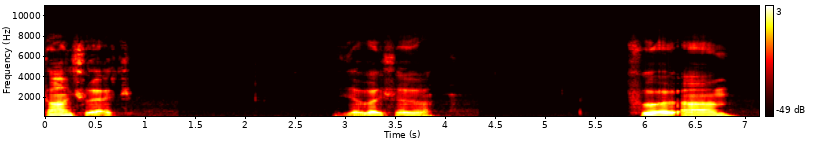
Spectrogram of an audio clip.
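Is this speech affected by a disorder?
Yes: mouth cancer.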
